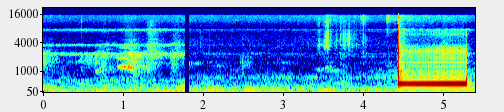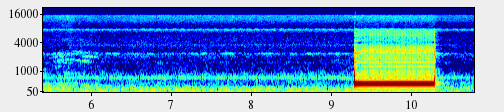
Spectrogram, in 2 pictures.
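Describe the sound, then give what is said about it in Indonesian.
Ringing tone while calling someone on a telephone: two long, steady buzzing tones with a quiet gap between them, over faint background noise. “So, aku akan hubungi dia dulu. Wait ya,”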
